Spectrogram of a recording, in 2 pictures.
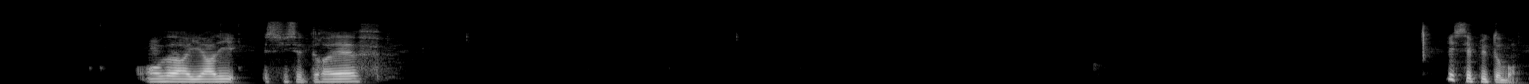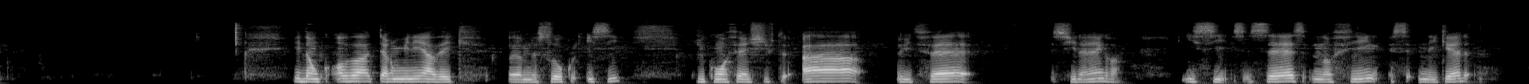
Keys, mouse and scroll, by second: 0.9 click, 2.4 click, 3.9-5.1 middle drag, 5.1 scroll up 5, 5.8-8.1 middle drag, 8.1-10.2 scroll up 1, 10.2-11.0 scroll up 1, 11.0-11.5 scroll down 4, 11.5-14.6 middle drag, 15.2-18.2 middle drag, 18.6-19.4 scroll down 2, 20.8-22.0 middle drag, 22.0 shift+a, 29.0-30.0 scroll down 3, 30.0 Tab.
